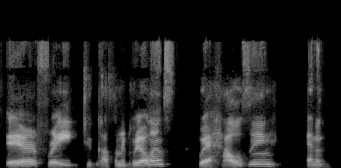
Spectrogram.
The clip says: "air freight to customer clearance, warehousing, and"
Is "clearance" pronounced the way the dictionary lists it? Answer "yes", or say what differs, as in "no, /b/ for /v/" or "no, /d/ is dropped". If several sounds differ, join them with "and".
no, /l/ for /ɹ/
